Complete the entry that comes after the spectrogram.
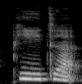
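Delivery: usual speaking voice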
